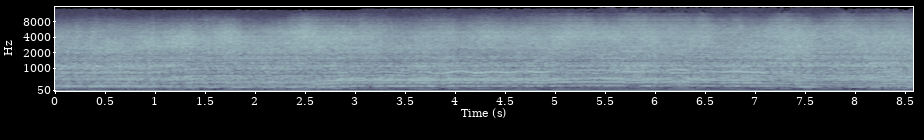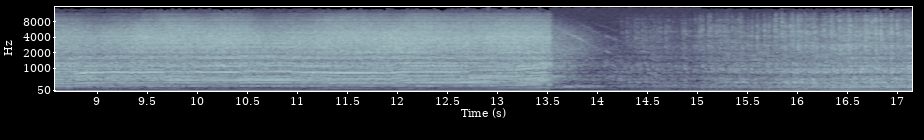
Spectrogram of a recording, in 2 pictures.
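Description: Mini modified pulling tractor's engine running at full throttle under load while hauling the weight sled. Its pitch wavers and climbs, then the engine cuts off suddenly about four seconds before the end, marking the end of the pull, and a lower, steady drone is left.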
